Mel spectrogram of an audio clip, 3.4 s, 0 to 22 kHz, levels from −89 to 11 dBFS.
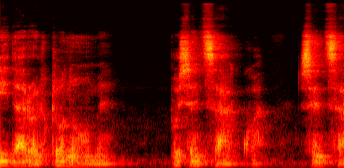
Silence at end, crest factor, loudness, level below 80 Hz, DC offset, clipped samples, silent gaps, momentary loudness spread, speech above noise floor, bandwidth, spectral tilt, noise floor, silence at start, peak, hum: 0 s; 22 dB; -24 LUFS; -56 dBFS; under 0.1%; under 0.1%; none; 21 LU; 32 dB; over 20 kHz; -2 dB/octave; -59 dBFS; 0 s; -6 dBFS; none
